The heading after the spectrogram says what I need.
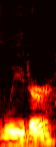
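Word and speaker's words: Lieder: and you'll notice that it is pronounced leader but not spelled like our word leader which means someone who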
